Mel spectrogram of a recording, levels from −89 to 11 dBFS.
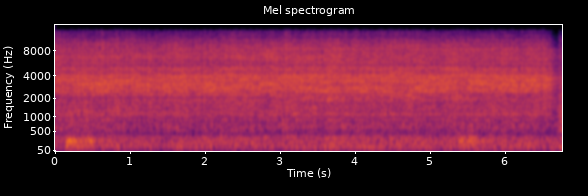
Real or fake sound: real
